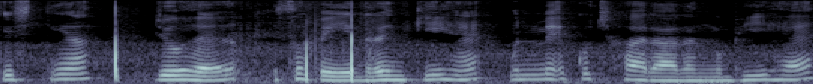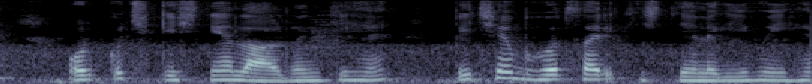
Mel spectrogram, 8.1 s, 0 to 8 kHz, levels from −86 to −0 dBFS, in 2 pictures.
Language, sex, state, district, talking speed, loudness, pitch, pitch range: Hindi, male, Punjab, Pathankot, 200 wpm, -30 LUFS, 165 Hz, 145-175 Hz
